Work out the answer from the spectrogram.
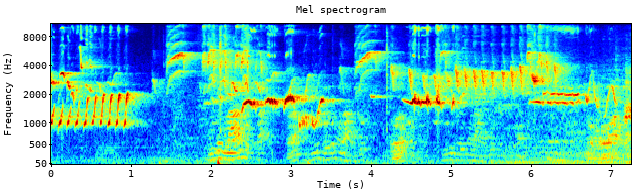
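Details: Loud white-rumped shama song that opens with a fast buzzy trill of rapid repeated notes, then moves into high clear whistles, scratchy squawks and sliding tones.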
